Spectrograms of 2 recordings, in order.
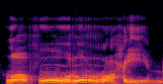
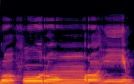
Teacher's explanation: Tanwin dhammah atau dhammah tanwin bertemu dengan huruf ro, dilebur hurufnya, huruf ro-nya dilebur tanpa dengung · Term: idgham bila gunnah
